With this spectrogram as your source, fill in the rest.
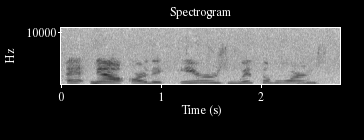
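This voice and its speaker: A middle-aged woman chatting casually, haltingly searching for her words. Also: sits high, animated, bright, forceful tone, a little hiss or hum, rough recording. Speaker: streamer's mother and guest. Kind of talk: casual chat.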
